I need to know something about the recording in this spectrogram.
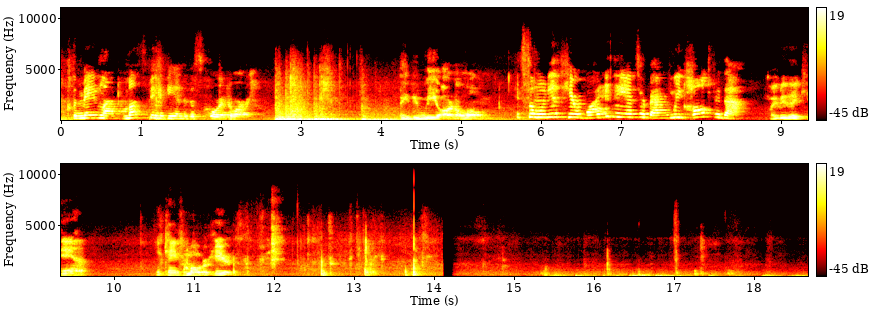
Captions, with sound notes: - The main lab must be at the end of this corridor. (clattering) - Maybe we aren't alone! - If someone is here why didn't they answer back when we called for them? - Maybe they can't. It came from over here. (tense music)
